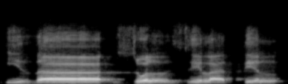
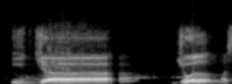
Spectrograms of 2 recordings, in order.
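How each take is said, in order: First: The key consonants are said with a z sound. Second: The key consonants are said with a j sound. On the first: The speaker calls it right. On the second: The speaker calls it wrong.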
